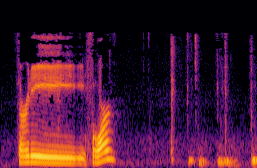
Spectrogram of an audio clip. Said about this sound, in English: Do the Googles. I can hear you typing. Wikipedia is your friend.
